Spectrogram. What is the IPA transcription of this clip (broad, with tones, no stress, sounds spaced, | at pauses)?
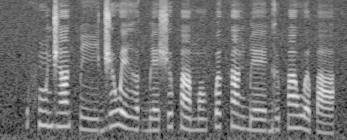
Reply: f ũ˦ d͡ʒ ã˦ k͡p iː˨ d͡ʒ ɨ˦ w e˨ ɣ ə˨ ɡ͡b e˨ ʃ ɨ˦ p ã˨ m ɔ̃˨ k͡p ə˦ k ã˧ ɡ͡b eː˨ ɡ ɨ˧ p ã˦ w ə˨ p a˨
